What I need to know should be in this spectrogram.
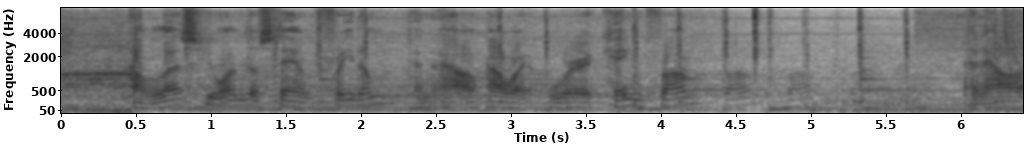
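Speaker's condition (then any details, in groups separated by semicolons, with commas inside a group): No condition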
